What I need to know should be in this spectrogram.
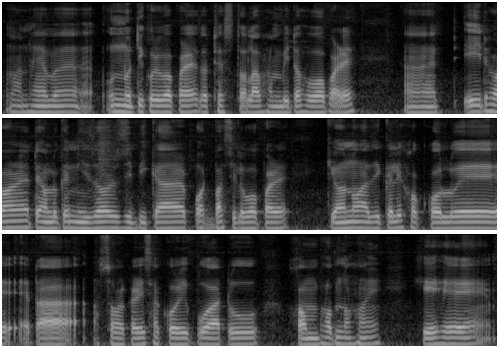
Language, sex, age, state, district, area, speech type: Assamese, male, 18-30, Assam, Biswanath, rural, spontaneous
